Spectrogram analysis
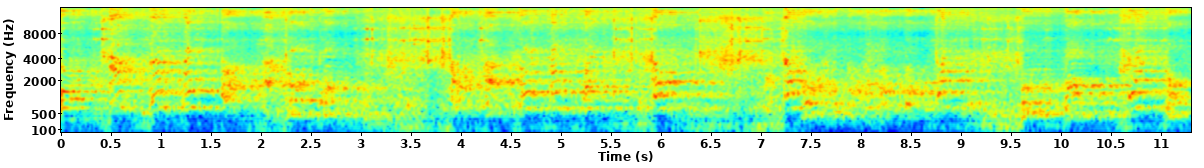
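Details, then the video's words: Pet dogs eager for playtime give rapid, continuous barking and yipping, overlapping sharp harmonic barks packed closely throughout, punctuated by higher whimpering notes. "Come on! It's Playtime!"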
